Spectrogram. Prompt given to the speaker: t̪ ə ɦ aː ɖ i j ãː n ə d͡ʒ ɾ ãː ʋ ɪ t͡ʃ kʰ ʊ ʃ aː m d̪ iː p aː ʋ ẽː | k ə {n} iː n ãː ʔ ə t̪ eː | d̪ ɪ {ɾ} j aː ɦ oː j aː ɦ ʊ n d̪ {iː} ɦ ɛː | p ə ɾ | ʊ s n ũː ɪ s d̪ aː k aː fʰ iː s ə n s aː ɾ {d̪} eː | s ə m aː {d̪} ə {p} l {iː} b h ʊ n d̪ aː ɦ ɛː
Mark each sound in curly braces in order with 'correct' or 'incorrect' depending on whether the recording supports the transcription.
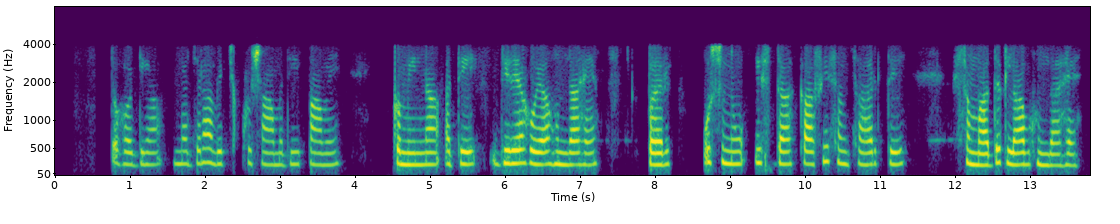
incorrect, correct, incorrect, incorrect, correct, incorrect, incorrect

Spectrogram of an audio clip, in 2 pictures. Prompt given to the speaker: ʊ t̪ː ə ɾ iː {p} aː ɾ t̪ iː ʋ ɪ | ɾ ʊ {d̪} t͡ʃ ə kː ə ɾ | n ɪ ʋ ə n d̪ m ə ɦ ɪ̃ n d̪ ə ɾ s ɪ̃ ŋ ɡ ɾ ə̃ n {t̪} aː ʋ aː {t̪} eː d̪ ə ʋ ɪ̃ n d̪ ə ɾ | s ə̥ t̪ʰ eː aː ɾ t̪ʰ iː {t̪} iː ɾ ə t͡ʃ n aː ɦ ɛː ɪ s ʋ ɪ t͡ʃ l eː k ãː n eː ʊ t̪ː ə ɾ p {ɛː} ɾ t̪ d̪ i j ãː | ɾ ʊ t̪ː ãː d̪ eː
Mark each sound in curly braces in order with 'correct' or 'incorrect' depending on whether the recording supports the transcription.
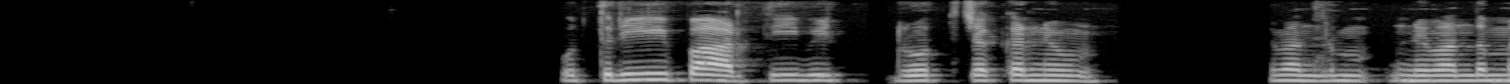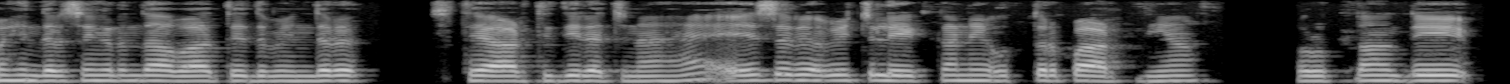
correct, incorrect, incorrect, correct, incorrect, incorrect

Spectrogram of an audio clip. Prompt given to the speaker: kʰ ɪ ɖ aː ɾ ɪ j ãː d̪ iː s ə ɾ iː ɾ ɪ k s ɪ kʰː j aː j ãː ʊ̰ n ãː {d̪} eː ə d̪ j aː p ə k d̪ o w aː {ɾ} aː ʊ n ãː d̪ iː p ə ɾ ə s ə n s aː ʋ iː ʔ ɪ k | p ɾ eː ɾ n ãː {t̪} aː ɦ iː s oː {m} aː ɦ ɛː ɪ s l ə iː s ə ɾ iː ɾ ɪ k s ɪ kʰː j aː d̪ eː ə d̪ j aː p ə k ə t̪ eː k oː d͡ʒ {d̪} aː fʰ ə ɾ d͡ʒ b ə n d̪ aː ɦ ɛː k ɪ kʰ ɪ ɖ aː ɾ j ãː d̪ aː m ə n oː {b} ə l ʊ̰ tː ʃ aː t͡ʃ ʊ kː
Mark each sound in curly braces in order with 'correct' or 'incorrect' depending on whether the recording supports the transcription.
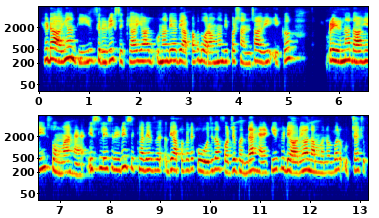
correct, correct, incorrect, correct, correct, correct

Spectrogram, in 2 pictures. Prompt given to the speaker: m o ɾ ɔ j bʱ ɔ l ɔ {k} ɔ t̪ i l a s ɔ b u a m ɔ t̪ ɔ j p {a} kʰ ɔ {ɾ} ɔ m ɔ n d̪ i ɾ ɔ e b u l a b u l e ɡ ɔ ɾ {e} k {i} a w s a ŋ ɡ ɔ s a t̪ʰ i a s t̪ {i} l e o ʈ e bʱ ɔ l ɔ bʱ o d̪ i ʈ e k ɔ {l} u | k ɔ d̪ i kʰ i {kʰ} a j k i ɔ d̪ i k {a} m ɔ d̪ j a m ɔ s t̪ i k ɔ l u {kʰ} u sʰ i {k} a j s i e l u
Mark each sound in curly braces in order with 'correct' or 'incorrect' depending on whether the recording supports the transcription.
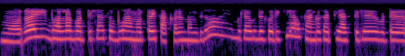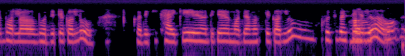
incorrect, correct, correct, incorrect, correct, correct, correct, correct, incorrect, correct, incorrect

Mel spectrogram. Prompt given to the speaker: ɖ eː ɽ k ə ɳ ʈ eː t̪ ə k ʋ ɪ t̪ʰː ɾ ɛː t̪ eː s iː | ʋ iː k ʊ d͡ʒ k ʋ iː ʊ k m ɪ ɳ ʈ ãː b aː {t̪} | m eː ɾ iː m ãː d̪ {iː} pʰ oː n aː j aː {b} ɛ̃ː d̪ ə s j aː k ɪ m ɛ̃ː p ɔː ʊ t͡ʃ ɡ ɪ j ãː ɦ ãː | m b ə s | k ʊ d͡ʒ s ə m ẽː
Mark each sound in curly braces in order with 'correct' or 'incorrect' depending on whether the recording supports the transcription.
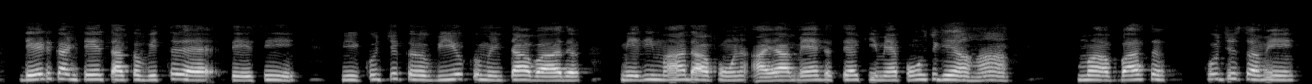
incorrect, incorrect, incorrect

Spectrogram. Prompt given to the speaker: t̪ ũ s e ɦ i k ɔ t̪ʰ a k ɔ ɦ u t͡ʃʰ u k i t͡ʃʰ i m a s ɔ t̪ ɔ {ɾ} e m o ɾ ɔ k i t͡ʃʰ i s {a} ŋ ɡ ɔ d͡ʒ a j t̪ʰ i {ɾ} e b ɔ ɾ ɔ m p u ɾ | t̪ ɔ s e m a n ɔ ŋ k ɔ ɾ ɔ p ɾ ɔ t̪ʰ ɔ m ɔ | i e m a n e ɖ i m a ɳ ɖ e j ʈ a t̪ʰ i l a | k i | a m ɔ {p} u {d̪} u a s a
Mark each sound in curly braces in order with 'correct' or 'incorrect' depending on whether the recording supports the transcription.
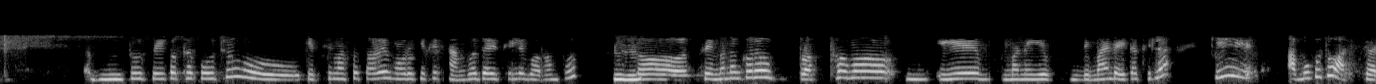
incorrect, correct, incorrect, incorrect, incorrect

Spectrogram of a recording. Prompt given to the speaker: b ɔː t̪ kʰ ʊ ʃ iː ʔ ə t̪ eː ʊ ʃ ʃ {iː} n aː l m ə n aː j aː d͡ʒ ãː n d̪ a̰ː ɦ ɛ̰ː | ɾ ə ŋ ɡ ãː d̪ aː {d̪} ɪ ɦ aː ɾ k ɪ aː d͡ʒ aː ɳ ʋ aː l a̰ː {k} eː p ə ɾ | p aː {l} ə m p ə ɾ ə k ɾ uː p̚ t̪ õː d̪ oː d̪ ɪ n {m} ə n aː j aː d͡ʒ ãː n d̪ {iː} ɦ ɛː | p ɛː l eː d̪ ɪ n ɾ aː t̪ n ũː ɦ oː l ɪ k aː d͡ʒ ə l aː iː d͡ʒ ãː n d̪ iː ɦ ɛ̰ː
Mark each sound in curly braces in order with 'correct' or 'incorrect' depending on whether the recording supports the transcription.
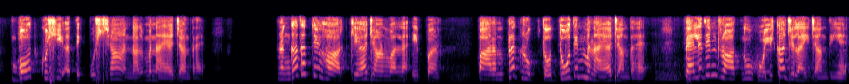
incorrect, incorrect, incorrect, incorrect, correct, incorrect

